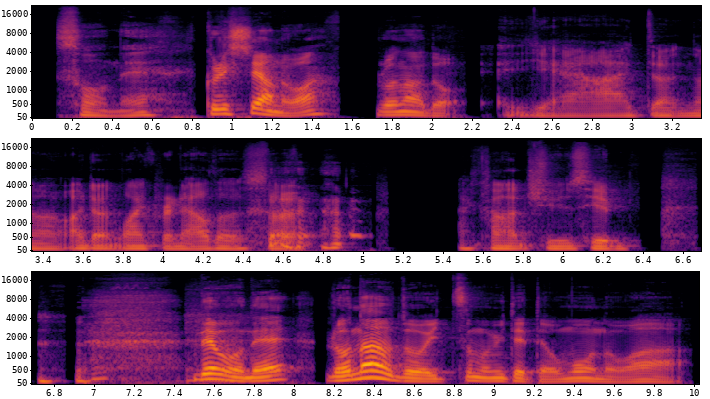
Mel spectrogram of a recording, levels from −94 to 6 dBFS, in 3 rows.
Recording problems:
none

